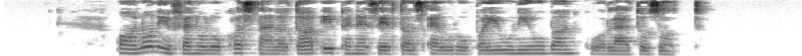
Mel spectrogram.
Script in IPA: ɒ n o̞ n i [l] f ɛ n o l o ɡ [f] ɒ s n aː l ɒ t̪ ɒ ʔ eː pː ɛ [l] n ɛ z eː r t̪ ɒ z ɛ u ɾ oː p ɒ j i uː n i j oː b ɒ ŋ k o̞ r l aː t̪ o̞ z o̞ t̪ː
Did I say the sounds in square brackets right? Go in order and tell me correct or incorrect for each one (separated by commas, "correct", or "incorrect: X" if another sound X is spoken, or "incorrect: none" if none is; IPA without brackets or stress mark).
correct, incorrect: h, incorrect: none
